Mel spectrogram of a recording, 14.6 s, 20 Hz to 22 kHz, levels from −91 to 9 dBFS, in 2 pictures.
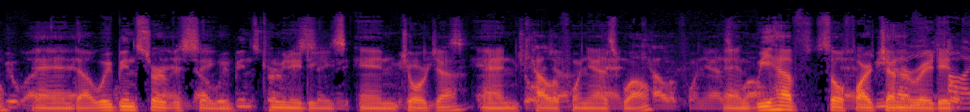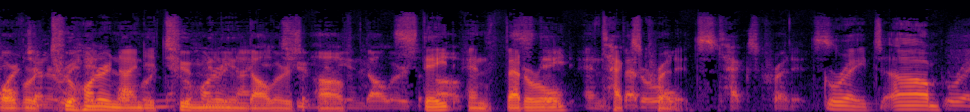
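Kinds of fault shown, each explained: Echo leak: there's a second copy of the speech trailing the original by about 0.87 s, running in stretches from 0.02 to 5.74 s, 6.3 to 10.77 s, 11.12 to 13.58 s and from 14.33 s to the end. It sits roughly 10 dB under the direct speech, coming up to around 5 dB under in the middle stretch. This is likely a loudspeaker at the other end whose echo canceller let the played-back call slip into its microphone and back down the line.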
